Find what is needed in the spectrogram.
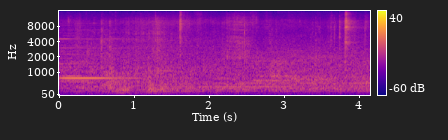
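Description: Traction elevator's stainless-steel doors sliding open, starting with a short steady beep in the first second, then a steady mechanical hum from the door operator.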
